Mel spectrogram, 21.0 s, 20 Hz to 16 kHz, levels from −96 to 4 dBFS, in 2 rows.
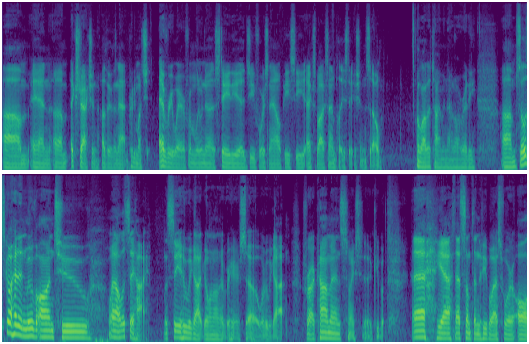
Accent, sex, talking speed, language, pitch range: American, male, 190 wpm, English, 90-120 Hz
